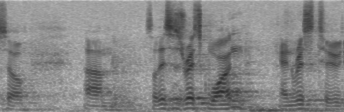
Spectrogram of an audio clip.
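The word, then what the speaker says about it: RISC I: um so this is risk one and risk two notice these are called risk one and risk two not risk I and riskk I I so it's not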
